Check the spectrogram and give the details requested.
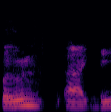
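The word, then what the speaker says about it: bún: there's There's also boon, bun. It's just bun, but they pronounce it boon.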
